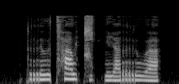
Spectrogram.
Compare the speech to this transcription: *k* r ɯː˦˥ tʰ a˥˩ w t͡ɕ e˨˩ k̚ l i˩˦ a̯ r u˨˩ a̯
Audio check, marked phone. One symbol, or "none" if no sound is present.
p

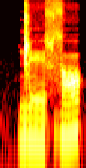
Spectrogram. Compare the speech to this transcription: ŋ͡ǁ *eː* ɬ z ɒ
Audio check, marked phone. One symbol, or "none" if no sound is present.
eː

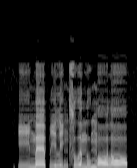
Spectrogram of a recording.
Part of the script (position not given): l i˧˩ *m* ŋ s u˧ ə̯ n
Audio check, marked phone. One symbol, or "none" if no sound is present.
none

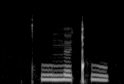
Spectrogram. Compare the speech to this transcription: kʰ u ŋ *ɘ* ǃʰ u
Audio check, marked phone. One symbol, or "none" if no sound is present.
ɛ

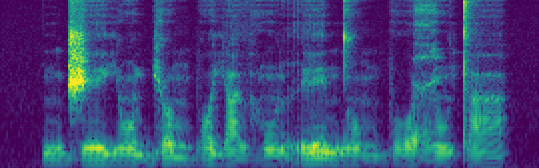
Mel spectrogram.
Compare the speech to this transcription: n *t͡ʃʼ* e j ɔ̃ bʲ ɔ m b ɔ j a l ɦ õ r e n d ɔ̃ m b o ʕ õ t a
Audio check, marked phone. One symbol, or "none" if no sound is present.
d͡ʒ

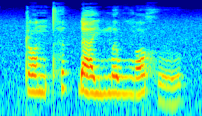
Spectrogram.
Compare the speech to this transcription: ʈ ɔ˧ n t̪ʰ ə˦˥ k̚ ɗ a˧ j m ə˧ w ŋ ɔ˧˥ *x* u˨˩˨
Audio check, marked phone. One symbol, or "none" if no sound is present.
x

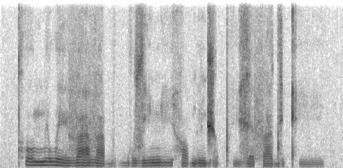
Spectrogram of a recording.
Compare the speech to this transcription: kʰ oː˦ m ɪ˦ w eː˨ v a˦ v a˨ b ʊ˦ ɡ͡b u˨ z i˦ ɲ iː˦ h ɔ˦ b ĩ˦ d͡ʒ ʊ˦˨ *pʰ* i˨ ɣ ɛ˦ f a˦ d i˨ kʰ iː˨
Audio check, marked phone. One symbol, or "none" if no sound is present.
pʰ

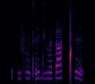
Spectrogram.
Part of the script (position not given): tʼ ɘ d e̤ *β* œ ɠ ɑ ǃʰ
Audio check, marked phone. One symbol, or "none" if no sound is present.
β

